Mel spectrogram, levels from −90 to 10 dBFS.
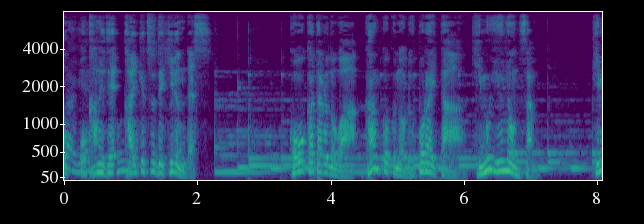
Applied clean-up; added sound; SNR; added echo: none; none; none; reverberation time 0.2 s.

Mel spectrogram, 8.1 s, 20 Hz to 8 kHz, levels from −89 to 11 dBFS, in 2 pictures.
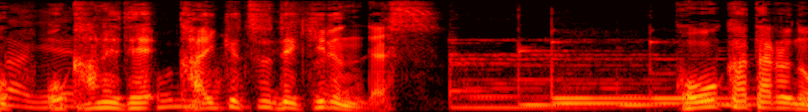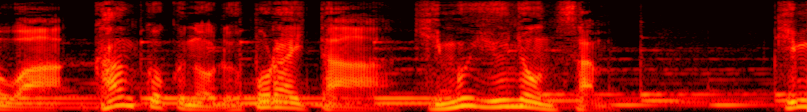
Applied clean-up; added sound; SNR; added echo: none; none; none; none.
